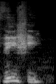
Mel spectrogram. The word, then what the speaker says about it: Vichy: actual Hitler I mean Vicky France was the thing okay just because Vicky France that's a bad example that's supposed to be pronounced I want you to pronounced Vichy I really heard it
